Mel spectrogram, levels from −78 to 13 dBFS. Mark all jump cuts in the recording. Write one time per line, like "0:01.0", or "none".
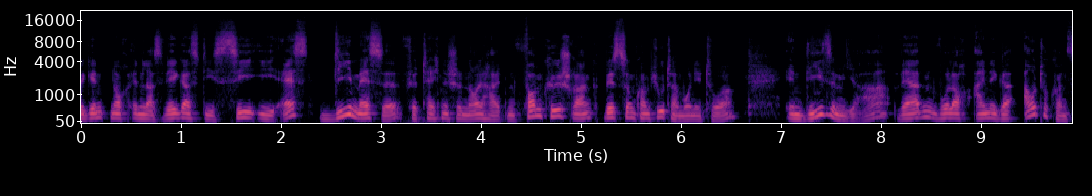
0:02.3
